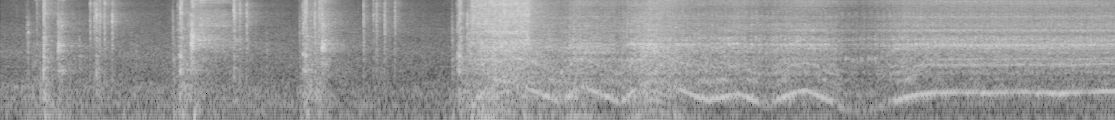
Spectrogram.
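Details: Hero HK bike stator coil (with pulsar coil): engine runs with a steady hum that wavers in pitch as revs rise and fall; faulty stator coil, linked to dim headlight and starting trouble.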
